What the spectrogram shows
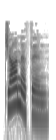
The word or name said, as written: johnathon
